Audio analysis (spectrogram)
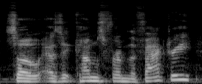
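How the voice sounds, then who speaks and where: A man's voice: a little high, expressive, moderate pace. Man giving a casual how-to. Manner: informal, explanatory, checks in with "all right" and "okay". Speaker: radio product demonstrator. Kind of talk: casual hands-on tutorial.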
